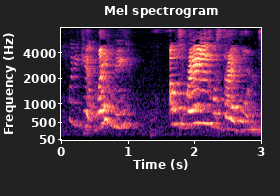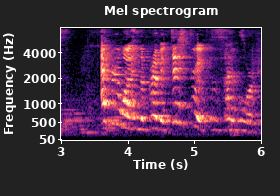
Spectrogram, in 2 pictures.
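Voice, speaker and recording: A woman acting a naive, excitable young woman in a stage play, giggly and chatty, with theatrical delivery. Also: extremely high pitch. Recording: echoey noisy theater, distant mic.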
